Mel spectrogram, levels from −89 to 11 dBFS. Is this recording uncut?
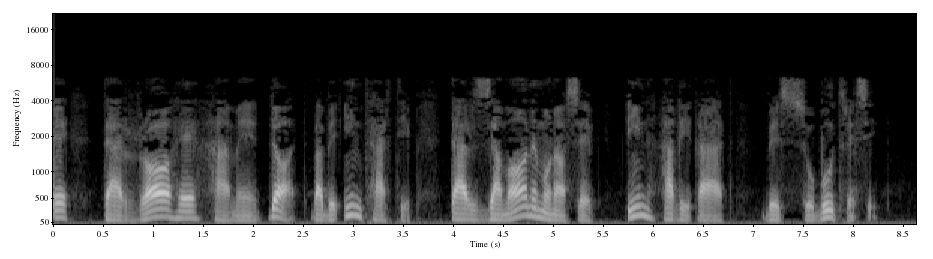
no; 1 cut; at 2.5 s

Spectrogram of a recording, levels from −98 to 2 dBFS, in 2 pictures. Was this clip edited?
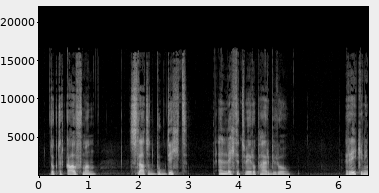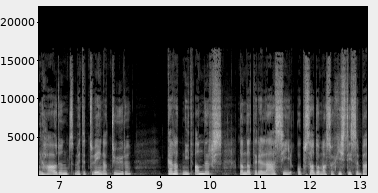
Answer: yes; 1 cut; at 6.0 s

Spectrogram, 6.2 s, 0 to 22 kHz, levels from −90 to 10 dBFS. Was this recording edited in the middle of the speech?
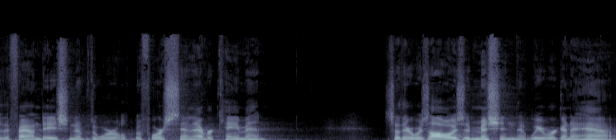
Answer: no; 0 cuts

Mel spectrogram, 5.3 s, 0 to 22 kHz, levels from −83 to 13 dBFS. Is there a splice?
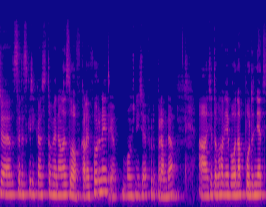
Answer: yes; 1 cut; at 2.1 s

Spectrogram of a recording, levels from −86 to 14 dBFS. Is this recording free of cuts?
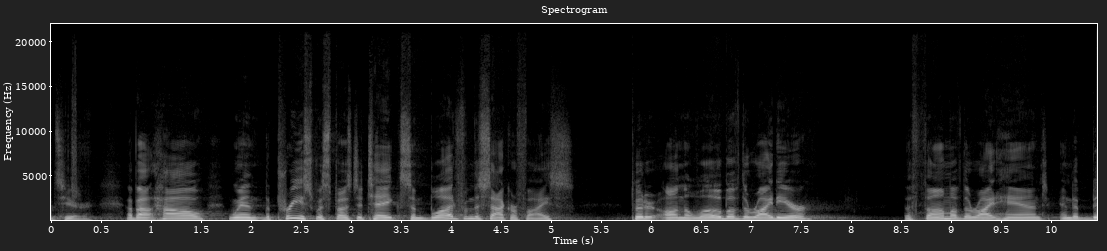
yes; 0 cuts

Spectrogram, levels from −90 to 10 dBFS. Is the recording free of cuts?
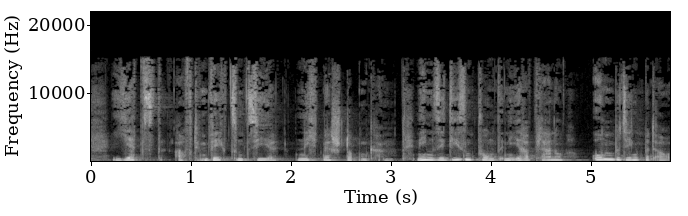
yes; 0 cuts

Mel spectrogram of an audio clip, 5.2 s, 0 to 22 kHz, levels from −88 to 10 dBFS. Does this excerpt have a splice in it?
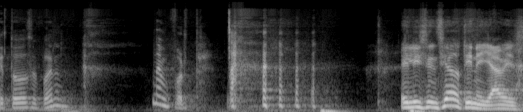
yes; 1 cut; at 1.4 s

